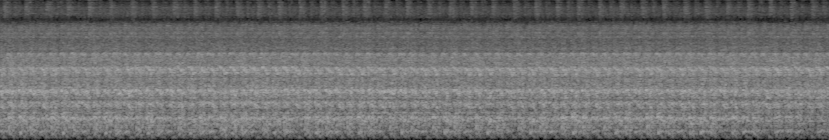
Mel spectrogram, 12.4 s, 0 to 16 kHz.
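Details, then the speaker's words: John Deere 450C bulldozer diesel, sat six months, neutral safety switch jumped: steady starter cranking at about 150 turns a minute that never catches; crank no start. "Now let's try it one more time. All right, something is not right."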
